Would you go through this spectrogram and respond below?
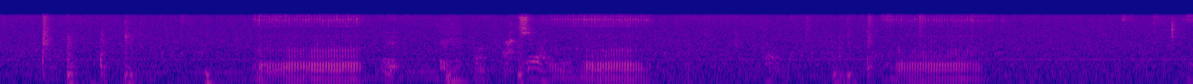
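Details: Deeply sleeping dog snoring in a regular rhythm: three rasping, vibrating snores about three seconds apart, each lasting roughly a second, with soft taps and faint voices between breaths.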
